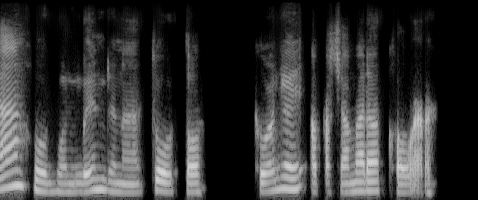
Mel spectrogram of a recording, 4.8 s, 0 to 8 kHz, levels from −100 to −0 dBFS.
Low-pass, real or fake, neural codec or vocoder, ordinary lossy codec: none; fake; codec, 16 kHz, 1 kbps, X-Codec, HuBERT features, trained on general audio; none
